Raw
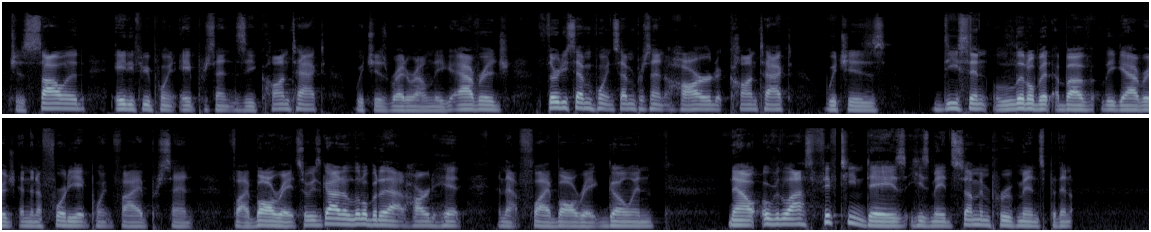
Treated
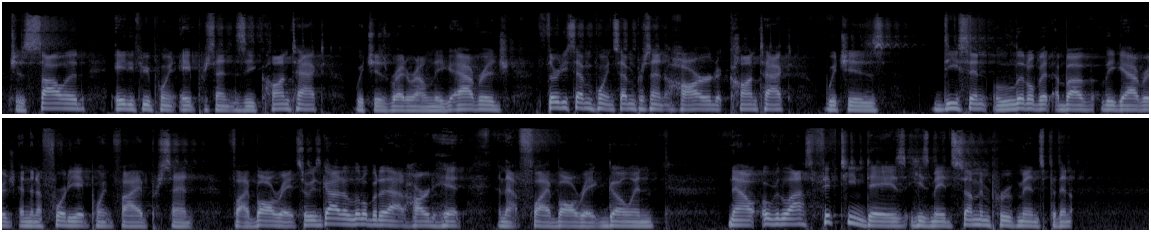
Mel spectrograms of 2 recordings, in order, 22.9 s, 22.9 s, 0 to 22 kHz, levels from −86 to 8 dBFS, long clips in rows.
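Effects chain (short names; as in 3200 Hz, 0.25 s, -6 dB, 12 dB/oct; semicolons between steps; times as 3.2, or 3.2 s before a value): 15.4–16.97 high shelf 7600 Hz +11.5 dB; compressor 5:1, threshold -37 dBFS, peak gain reduction 13 dB; on a send: thin delay 90 ms, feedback 55%, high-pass 2800 Hz, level -14.5 dB; on the sum: gain +2 dB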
